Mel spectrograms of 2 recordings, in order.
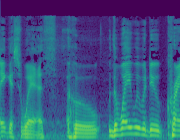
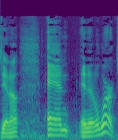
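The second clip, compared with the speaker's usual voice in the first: ordinary delivery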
